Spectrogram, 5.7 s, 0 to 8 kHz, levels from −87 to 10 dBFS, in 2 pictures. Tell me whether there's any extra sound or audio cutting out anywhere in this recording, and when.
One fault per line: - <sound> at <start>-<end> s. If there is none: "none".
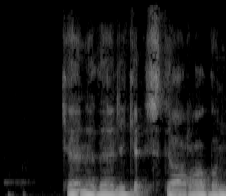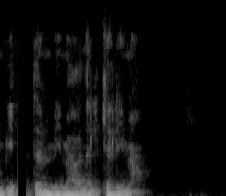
- dropout at 3.0-3.2 s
